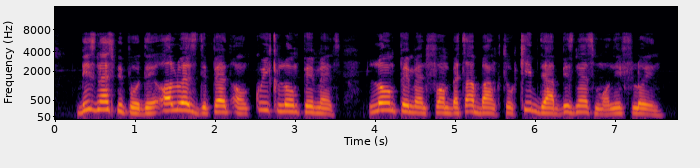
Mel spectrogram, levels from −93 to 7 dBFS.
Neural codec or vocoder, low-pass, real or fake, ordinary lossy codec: none; 7.2 kHz; real; Opus, 64 kbps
